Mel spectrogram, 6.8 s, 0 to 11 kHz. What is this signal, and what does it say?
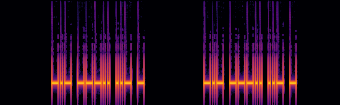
Morse code, heard as a keyed tone, about 28 wpm, 700 Hz. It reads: K8UT K8UT
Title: Call Signs Repeated 3x - 28wpm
